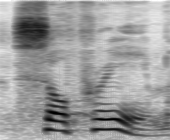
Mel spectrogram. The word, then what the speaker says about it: Suprême: It's pronounced Supreme.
